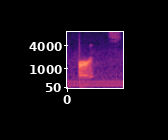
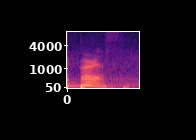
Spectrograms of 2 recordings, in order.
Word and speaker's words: firth: But what's a berth? Did I pronounce it correctly? Almost there. It's pronounced Firth, like Earth, but with an F.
